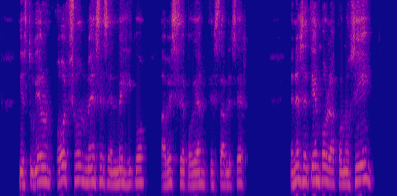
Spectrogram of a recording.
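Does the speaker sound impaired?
Yes: Parkinson's disease; onset 12 to almost 13 years ago.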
